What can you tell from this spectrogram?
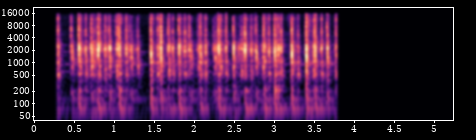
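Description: Rapid clicking of keys being typed on a computer keyboard, several keystrokes a second, with a brief pause about a second and a half in; it cuts off suddenly after about three and a half seconds.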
